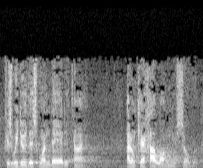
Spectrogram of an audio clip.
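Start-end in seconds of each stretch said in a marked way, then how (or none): none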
